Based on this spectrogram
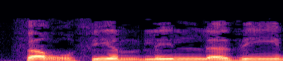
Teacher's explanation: لابد من بيان الراء عند اللام، لا ندغم الراء في اللام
